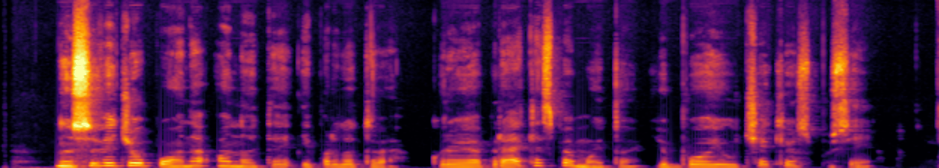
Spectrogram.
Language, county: Lithuanian, Kaunas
